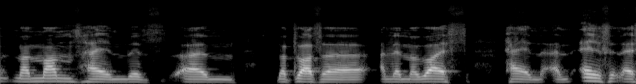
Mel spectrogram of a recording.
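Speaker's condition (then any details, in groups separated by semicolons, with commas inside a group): Tongue cancer surgery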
